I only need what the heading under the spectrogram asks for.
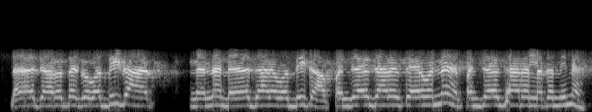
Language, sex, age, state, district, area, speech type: Sindhi, female, 60+, Gujarat, Surat, urban, conversation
